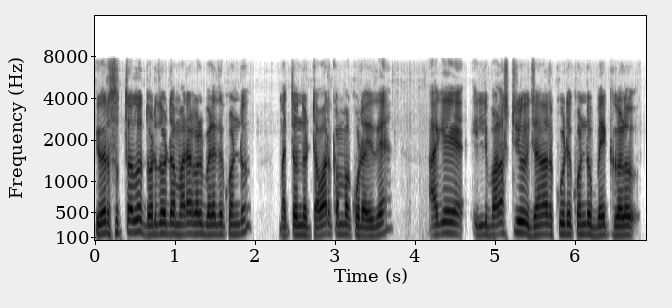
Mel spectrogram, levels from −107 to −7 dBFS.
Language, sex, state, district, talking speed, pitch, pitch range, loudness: Kannada, male, Karnataka, Koppal, 155 wpm, 160 Hz, 150-170 Hz, -15 LUFS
